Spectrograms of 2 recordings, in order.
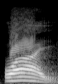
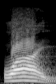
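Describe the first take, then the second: Both takes have the same delivery.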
